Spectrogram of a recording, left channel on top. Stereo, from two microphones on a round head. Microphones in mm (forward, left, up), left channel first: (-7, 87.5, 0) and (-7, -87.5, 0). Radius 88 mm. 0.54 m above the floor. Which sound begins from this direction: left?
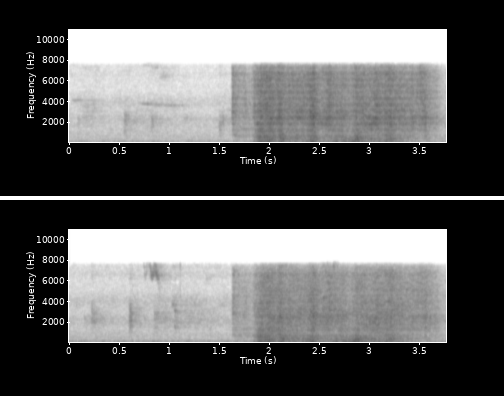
Crumpling, at 1.6 s.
